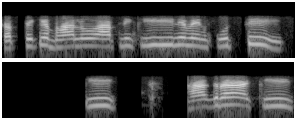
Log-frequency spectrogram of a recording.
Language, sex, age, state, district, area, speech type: Bengali, female, 45-60, West Bengal, North 24 Parganas, rural, conversation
